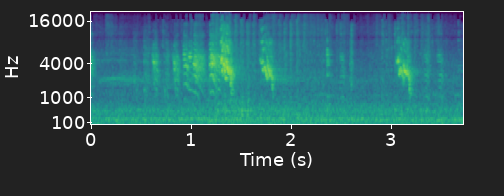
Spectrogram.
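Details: A home breeding pair of pet budgerigars making a few sharp, raspy chirps and short chattering bursts separated by pauses, over a soft background hum.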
